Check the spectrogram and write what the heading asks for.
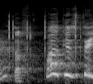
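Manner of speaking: high shocked outburst. Retold or imitated. Scrolling Facebook and seeing something gross, high and shocked. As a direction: recoil at what you see. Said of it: "I'm like".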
